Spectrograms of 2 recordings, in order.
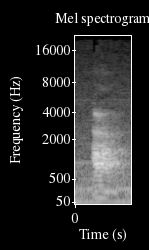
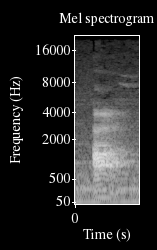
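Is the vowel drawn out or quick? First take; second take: quick; quick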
